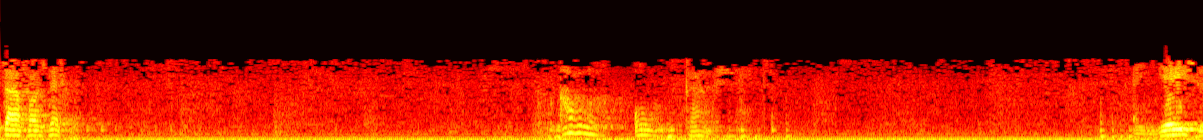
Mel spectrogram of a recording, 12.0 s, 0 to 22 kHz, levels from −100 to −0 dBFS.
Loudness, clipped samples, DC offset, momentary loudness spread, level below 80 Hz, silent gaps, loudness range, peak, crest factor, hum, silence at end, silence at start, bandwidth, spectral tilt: -23 LUFS; under 0.1%; under 0.1%; 19 LU; -34 dBFS; none; 13 LU; -4 dBFS; 20 dB; none; 0 s; 0 s; 4.1 kHz; -11.5 dB/octave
